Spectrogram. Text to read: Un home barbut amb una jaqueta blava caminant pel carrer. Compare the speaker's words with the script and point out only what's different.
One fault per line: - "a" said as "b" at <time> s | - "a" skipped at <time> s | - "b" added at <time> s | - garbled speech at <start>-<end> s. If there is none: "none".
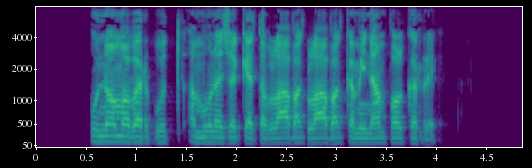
- "blava" added at 2.8 s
